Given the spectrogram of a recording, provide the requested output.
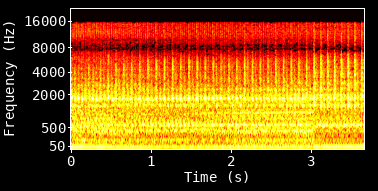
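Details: Honda Civic Hybrid 1.3 petrol engine knocking at idle: steady dull knock about four beats a second; the sound nearly disappears when the first and second ignition coils are disconnected and returns when reconnected.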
